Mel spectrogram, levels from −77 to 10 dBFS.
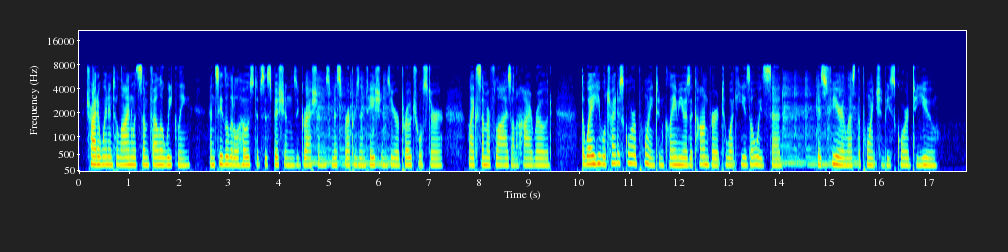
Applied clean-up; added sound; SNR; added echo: none; Electric guitar; 13 dB; none.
